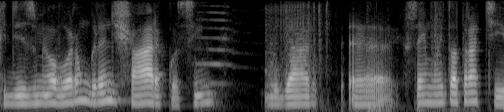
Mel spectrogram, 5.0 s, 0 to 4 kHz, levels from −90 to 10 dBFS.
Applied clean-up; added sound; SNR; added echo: neural mask model RNNoise.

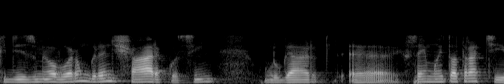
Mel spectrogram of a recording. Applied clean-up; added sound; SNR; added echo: none; none; none; none.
